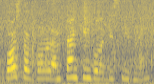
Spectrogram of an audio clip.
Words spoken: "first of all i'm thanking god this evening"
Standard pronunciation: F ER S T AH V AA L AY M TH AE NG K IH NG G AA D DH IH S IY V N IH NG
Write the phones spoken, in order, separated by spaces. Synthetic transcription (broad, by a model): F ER S T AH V AA L AY M T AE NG K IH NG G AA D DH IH S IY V N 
